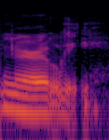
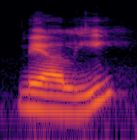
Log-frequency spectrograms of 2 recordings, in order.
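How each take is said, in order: First: The name is said with an English pronunciation. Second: The name is said with a French pronunciation. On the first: "the English speaking people can say Nerly" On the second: "for the French speaking people"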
